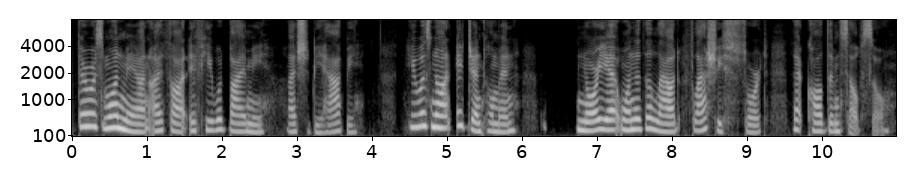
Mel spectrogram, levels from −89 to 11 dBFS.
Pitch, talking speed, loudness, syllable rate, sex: 235 Hz, 175 wpm, -17 LUFS, 4.7 syllables/s, female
